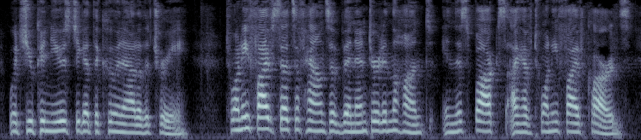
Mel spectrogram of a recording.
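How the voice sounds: This is a natural reading voice. It is used throughout the clip.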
